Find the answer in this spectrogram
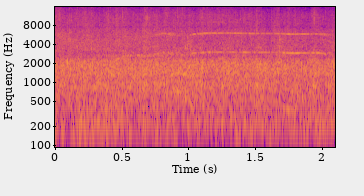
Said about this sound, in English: You know, babies always get applause at a Catholic university. You can count on it.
